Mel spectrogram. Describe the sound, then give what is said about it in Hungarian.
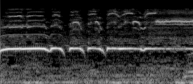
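A folk whistle from a table of assorted whistles at a festival is blown, giving a loud, shrill, sustained high tone. Its pitch wavers and dips in quick warbling flutters for about two seconds. “mindenféle síp van az asztalon, és tényleg érdemes idejönni. Na, egyet azért én is kipróbálok. Hallgassák csak!”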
